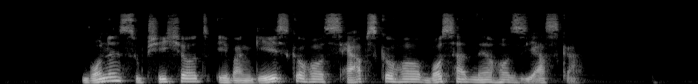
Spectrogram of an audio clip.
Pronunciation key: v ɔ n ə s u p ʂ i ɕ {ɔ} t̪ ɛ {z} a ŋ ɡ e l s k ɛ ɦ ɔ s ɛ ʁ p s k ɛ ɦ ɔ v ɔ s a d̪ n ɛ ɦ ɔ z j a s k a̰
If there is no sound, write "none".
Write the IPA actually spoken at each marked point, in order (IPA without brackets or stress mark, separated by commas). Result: ɔ, v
